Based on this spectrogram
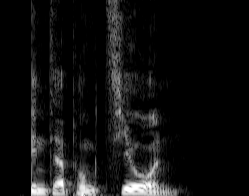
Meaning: punctuation
- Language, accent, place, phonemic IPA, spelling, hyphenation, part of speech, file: German, Germany, Berlin, /ɪntɐpʊŋkˈt͡si̯oːn/, Interpunktion, In‧ter‧punk‧ti‧on, noun, De-Interpunktion.ogg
